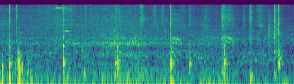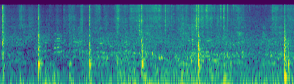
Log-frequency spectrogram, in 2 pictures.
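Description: A knife chops through fish onto a wooden board with sharp, regular knocks.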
